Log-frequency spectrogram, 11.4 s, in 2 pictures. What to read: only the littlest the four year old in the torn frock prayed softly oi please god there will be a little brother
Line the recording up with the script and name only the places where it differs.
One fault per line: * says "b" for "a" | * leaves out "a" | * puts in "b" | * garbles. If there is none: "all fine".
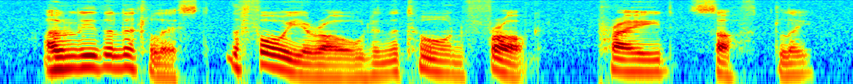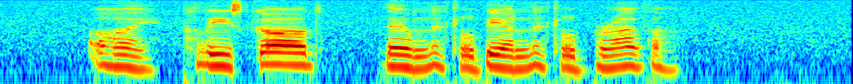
* says "little" for "will"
